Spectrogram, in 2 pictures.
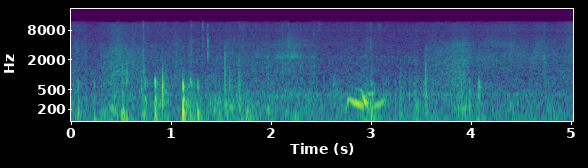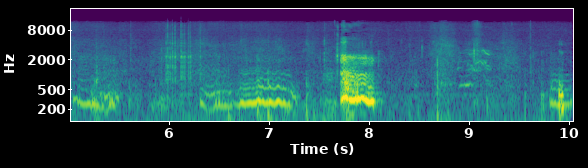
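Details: Papillon puppies indoors giving short, curved, high whimpers, then a longer wavering whine and a sharp loud squeal near the end, with people talking quietly in the background.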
